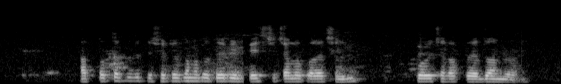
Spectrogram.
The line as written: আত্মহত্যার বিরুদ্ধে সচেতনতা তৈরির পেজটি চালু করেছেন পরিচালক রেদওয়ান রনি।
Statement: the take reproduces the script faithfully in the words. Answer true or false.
true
